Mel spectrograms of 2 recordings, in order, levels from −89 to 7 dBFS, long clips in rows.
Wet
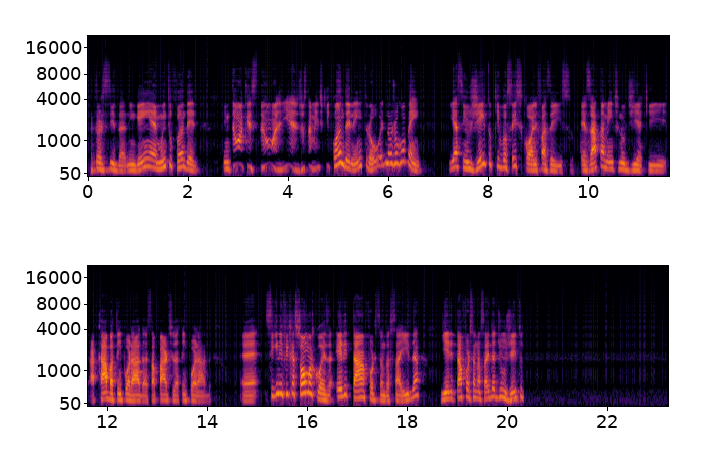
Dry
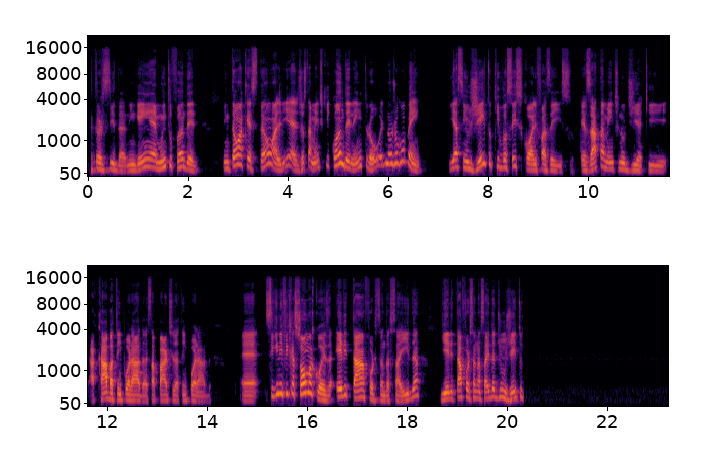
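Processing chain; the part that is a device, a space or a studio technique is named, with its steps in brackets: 2.85–4.91 s: elliptic band-stop 160–980 Hz, stop band 50 dB; lo-fi chain (low-pass 3.3 kHz 12 dB/octave; wow and flutter; crackle 55 per s -46 dBFS); comb 1.2 ms, depth 56%; trim +4 dB

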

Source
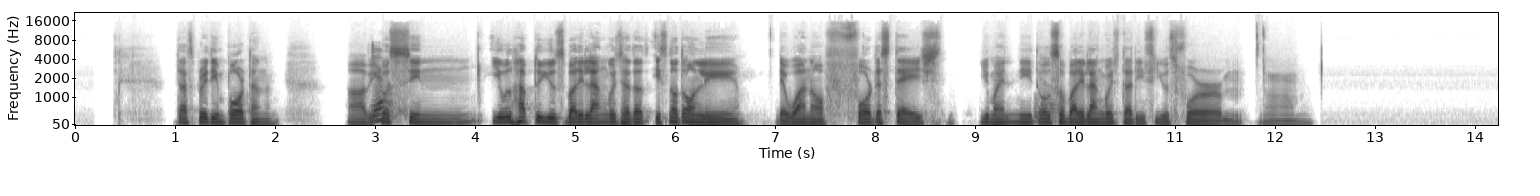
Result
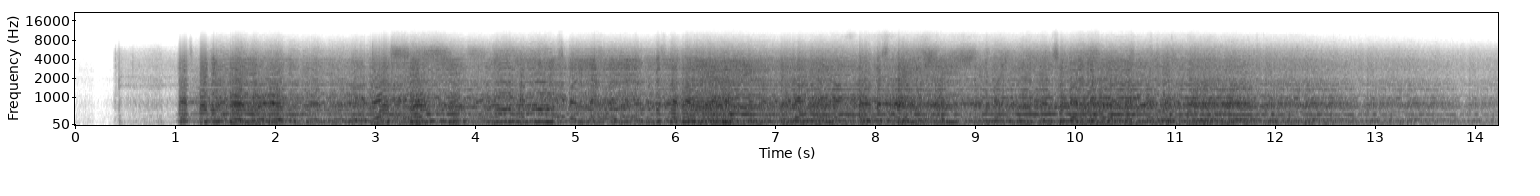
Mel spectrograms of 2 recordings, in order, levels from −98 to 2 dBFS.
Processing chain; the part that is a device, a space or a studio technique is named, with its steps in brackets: 4.42–5.66 s: high-pass 800 Hz 6 dB/octave; ring modulator pedal into a guitar cabinet (polarity switched at an audio rate 290 Hz; cabinet simulation 92–4000 Hz, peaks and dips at 140 Hz +4 dB, 480 Hz -9 dB, 850 Hz +6 dB, 1.2 kHz -6 dB, 2.3 kHz -5 dB); shuffle delay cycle 1019 ms, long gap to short 3:1, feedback 50%, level -8.5 dB; gated-style reverb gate 440 ms rising, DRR -1 dB

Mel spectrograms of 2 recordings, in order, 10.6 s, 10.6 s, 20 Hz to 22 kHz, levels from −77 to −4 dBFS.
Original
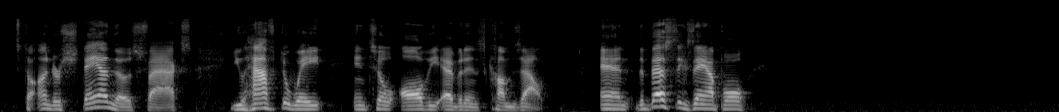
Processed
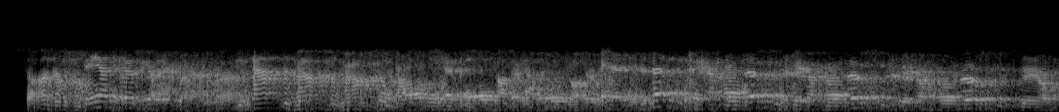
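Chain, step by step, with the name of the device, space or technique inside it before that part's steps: spectral sustain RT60 1.33 s; 6.11–6.62 s: rippled EQ curve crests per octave 1.3, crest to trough 16 dB; ever faster or slower copies 127 ms, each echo -2 st, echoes 3; voicemail (band-pass 430–2600 Hz; compression 10:1, threshold -29 dBFS, peak gain reduction 13 dB; AMR-NB 4.75 kbps 8 kHz)

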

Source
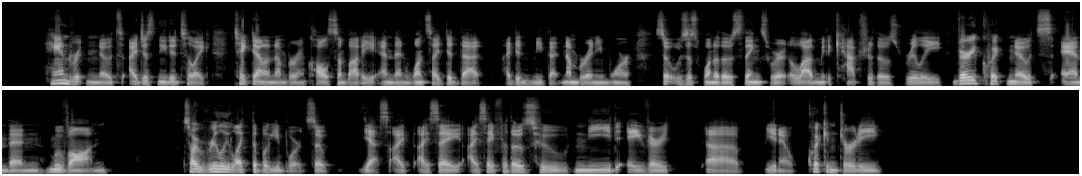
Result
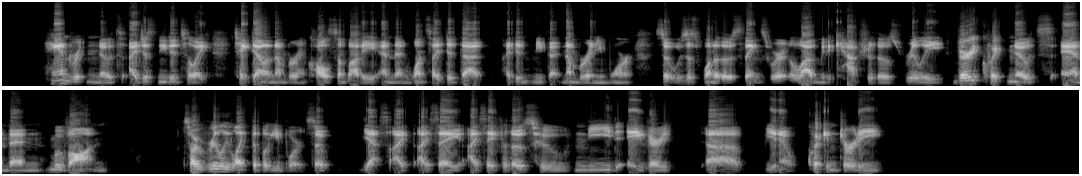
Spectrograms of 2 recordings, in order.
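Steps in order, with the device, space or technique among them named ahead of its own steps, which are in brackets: 7.13–7.96 s: high-pass 270 Hz 24 dB/octave; megaphone (band-pass 510–3700 Hz; peaking EQ 2.6 kHz +11 dB 0.4 oct; hard clipper -11 dBFS, distortion -10 dB; doubling 33 ms -10 dB); trim +4 dB

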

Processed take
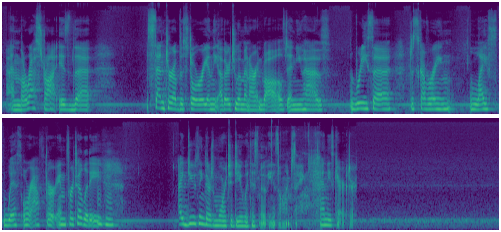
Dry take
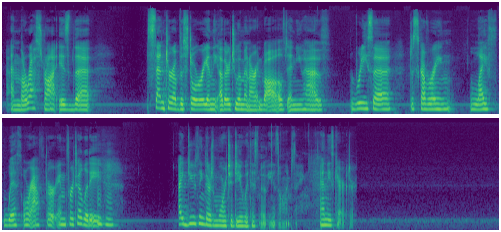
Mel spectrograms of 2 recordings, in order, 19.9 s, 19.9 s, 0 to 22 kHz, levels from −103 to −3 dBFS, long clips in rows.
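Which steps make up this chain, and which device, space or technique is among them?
broadcast voice chain (high-pass 110 Hz; de-esser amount 65%; compression 4:1, threshold -42 dBFS, peak gain reduction 19.5 dB; peaking EQ 4.3 kHz +3 dB 0.72 oct; peak limiter -32 dBFS, peak gain reduction 10.5 dB); trim +4.5 dB

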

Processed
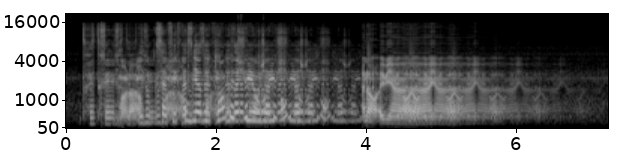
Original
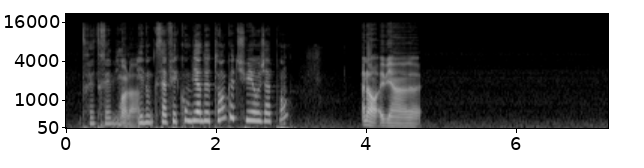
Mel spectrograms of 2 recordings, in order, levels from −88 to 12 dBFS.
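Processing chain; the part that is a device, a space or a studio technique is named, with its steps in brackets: backward echo that repeats 287 ms, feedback 54%, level -5 dB; 2.28–2.81 s: de-esser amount 70%; laptop speaker (high-pass 380 Hz 24 dB/octave; peaking EQ 790 Hz +6.5 dB 0.59 oct; peaking EQ 2.2 kHz +10 dB 0.26 oct; peak limiter -14 dBFS, peak gain reduction 10.5 dB); trim +3 dB

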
